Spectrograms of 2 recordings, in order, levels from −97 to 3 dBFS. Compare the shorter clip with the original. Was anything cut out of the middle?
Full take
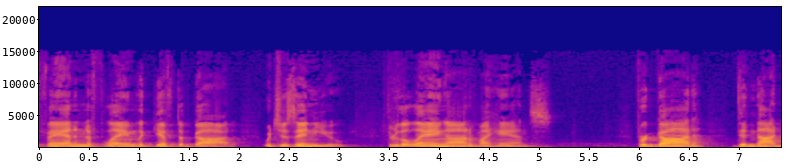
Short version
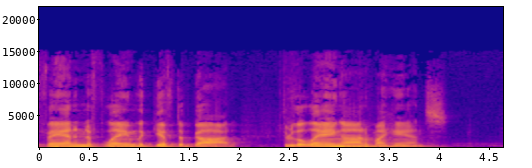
yes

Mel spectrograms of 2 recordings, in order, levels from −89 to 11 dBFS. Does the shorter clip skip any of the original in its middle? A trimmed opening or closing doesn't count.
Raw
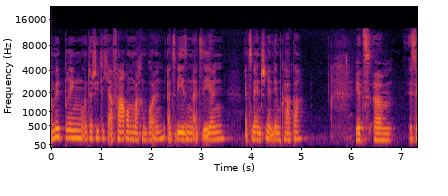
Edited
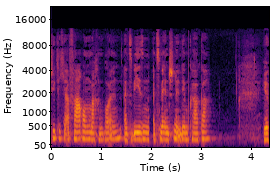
yes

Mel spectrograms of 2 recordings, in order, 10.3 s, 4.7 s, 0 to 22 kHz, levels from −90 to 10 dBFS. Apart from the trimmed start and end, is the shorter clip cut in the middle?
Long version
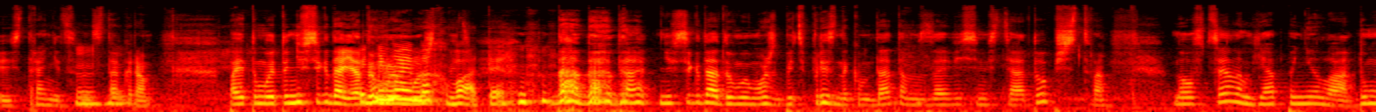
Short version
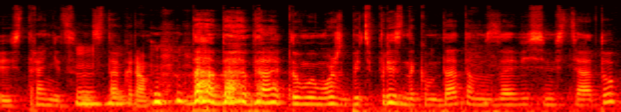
yes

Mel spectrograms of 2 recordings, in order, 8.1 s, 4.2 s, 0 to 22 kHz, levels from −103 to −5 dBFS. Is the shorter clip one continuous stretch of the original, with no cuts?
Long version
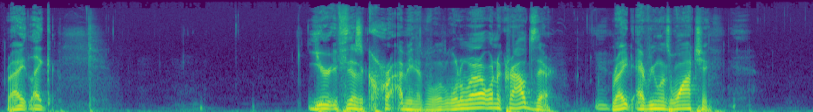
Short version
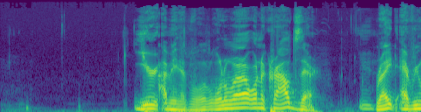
no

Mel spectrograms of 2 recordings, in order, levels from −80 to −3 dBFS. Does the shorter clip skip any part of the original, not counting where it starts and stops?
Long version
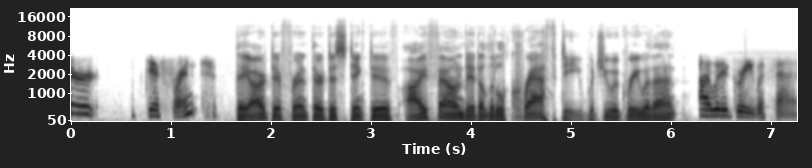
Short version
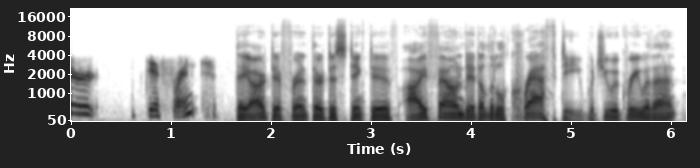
no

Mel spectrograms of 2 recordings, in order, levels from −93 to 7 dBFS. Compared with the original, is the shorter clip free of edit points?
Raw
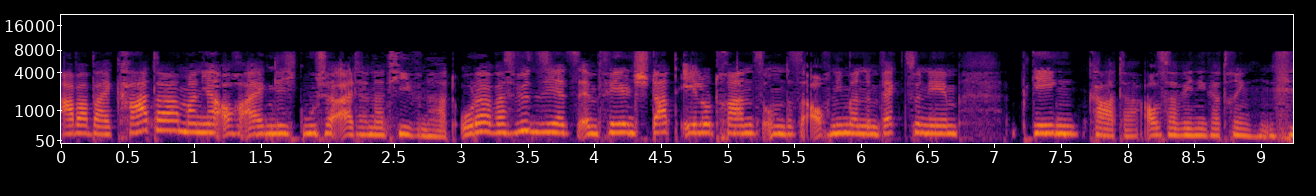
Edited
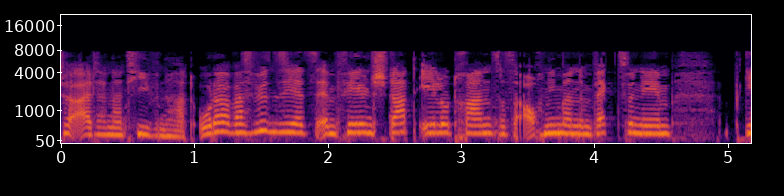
no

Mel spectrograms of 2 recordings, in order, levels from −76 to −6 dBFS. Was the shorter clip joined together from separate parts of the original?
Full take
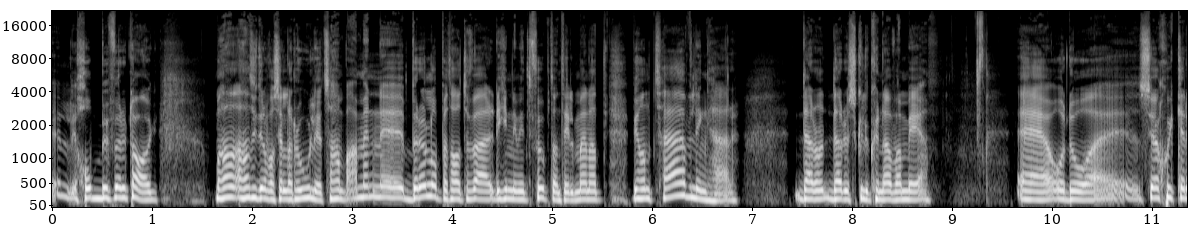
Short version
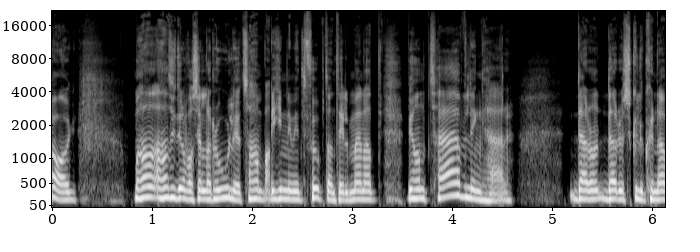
yes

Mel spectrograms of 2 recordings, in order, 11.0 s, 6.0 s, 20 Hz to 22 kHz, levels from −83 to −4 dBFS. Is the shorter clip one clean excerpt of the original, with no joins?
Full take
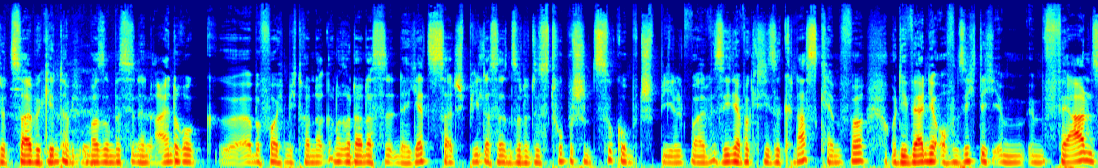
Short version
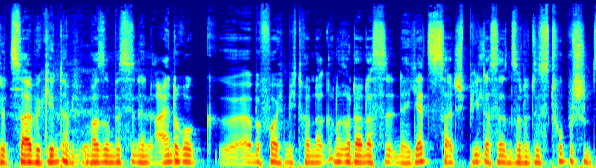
yes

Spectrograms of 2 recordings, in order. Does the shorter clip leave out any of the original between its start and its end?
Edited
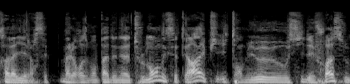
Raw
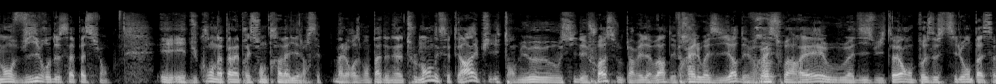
no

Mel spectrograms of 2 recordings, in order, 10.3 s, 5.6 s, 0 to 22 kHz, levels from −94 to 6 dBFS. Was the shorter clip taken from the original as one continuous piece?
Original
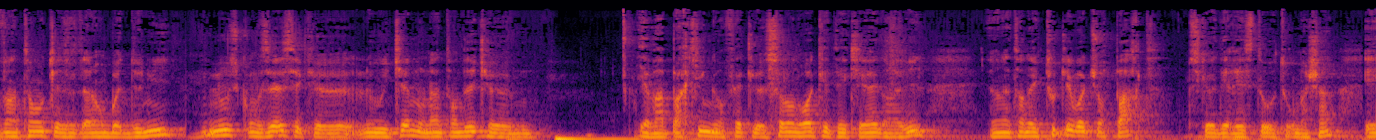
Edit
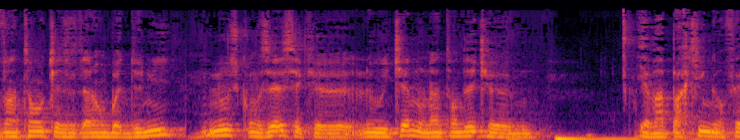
yes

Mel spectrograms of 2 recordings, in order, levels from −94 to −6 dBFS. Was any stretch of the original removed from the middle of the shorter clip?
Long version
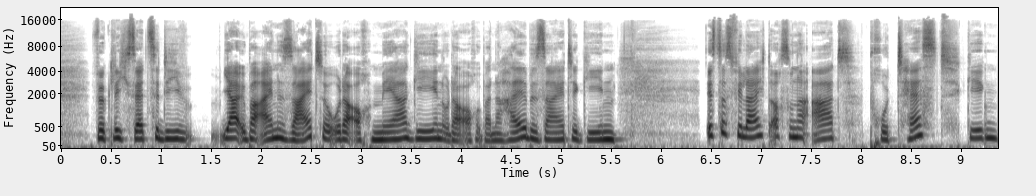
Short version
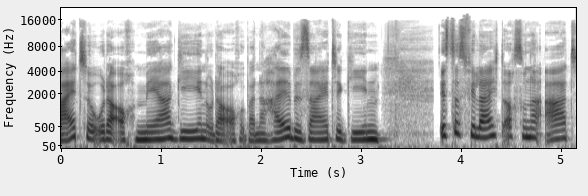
yes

